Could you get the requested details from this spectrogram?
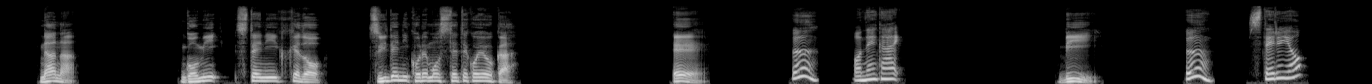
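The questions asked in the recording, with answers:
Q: ゴミ捨てに行くけど、ついでにこれも捨ててこようか。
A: A: うん、お願い。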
